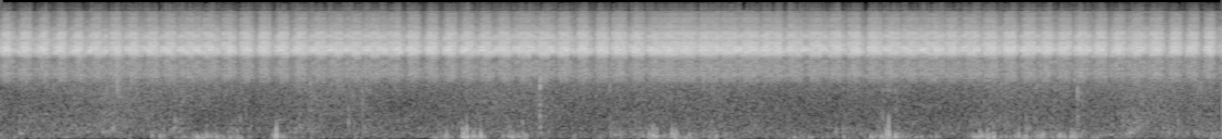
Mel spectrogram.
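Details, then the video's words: At a bay on Korčula island in Croatia, crickets keep up a steady shrill buzzing, evenly pulsed about three times a second, with soft low thumps of wind or rustling leaves. "view of one of the bays in Korcula with sounds of crickets"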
